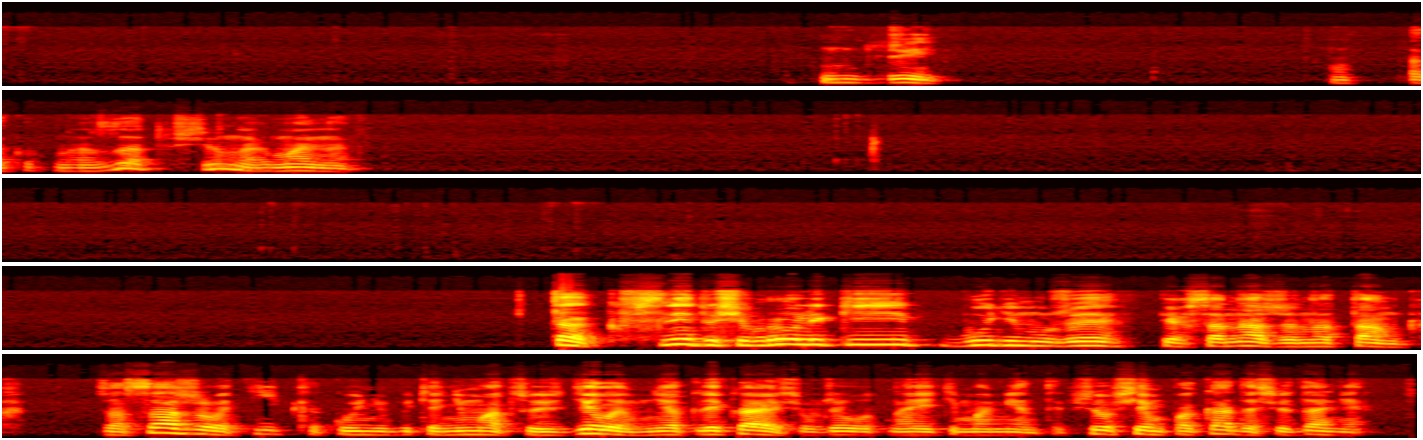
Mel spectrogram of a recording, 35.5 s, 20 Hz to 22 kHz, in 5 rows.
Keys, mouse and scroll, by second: 0.1 click, 0.8 middle click, 2.3 KP_3, 4.0 g, 8.3 middle click, 11.4 click, 13.5 g, 17.8 middle click, 17.8 g, 21.1-22.0 scroll down 4.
